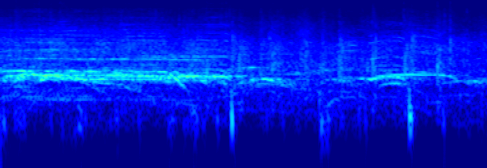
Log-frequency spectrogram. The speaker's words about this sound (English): Somebody clap your hands. Somebody give him praise. Somebody shout. Somebody shout with a voice of triumph.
